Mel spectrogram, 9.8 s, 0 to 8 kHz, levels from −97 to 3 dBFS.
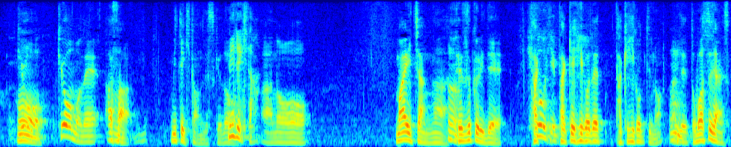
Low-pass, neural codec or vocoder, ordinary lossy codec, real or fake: none; none; none; real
